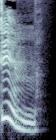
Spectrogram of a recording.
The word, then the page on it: dim: British English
